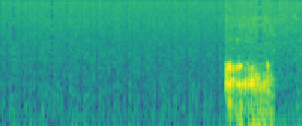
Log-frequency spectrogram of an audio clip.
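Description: Near silence, then about a second and a half in, a short, low vocal sound from a man.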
